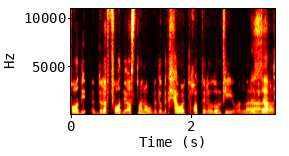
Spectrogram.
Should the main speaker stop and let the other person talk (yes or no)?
yes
